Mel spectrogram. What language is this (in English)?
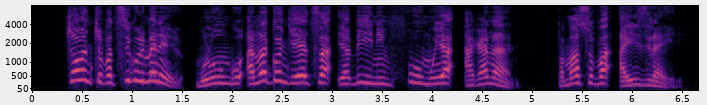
Nyanja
